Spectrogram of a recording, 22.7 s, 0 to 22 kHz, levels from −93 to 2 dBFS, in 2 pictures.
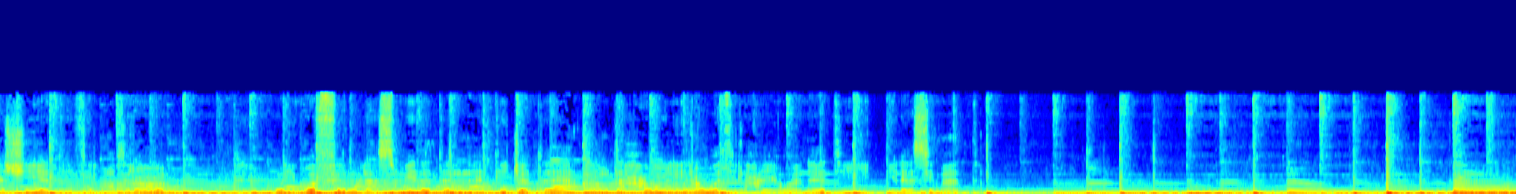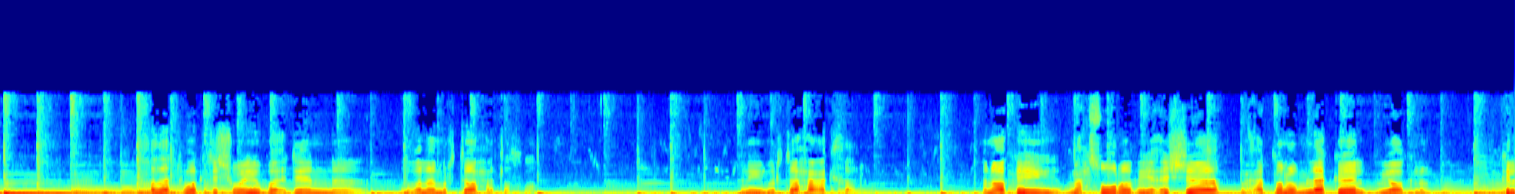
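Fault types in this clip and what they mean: Nothing stood out on listening, with no audible fault of any kind anywhere in the clip.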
